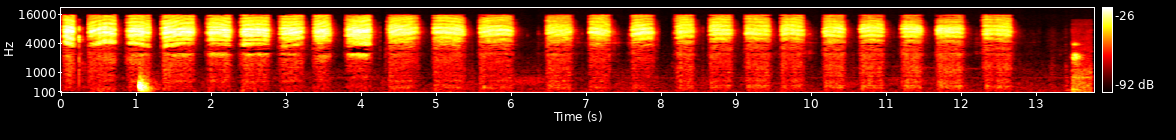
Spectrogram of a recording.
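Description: Short bursts of spray paint hiss from an aerosol can.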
